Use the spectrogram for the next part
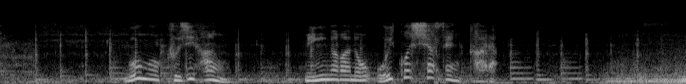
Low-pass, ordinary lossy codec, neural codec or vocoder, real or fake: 7.2 kHz; none; codec, 24 kHz, 6 kbps, HILCodec; fake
